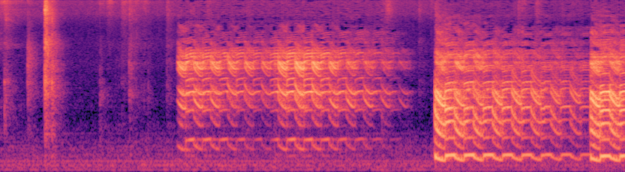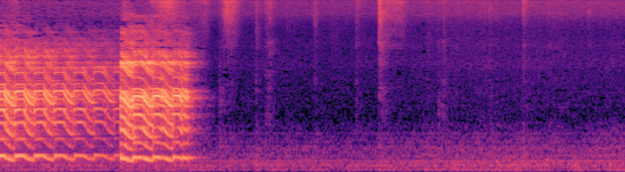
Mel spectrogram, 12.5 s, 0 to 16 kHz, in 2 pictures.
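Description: Castle Toys Superstar 3000 electronic toy guitar playing warbling, vibrato-laden synthesizer notes through its small built-in speaker: a higher note about two seconds in, then three lower notes about a second and a half apart, each starting sharply and fading.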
